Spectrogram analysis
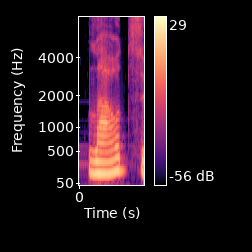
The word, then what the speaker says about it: Lao Tzu: In the Tao Te Ching (Pronounced: Dao The Jing), ancient Chinese philosopher Lao Tzu (Pronounced L-ah-oh D-zoo) wrote: "Life is a series of natural and spontaneous changes.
